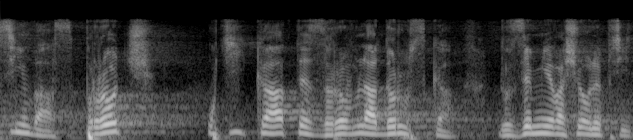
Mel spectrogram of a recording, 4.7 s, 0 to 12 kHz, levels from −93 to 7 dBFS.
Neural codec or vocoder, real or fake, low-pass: none; real; 7.2 kHz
